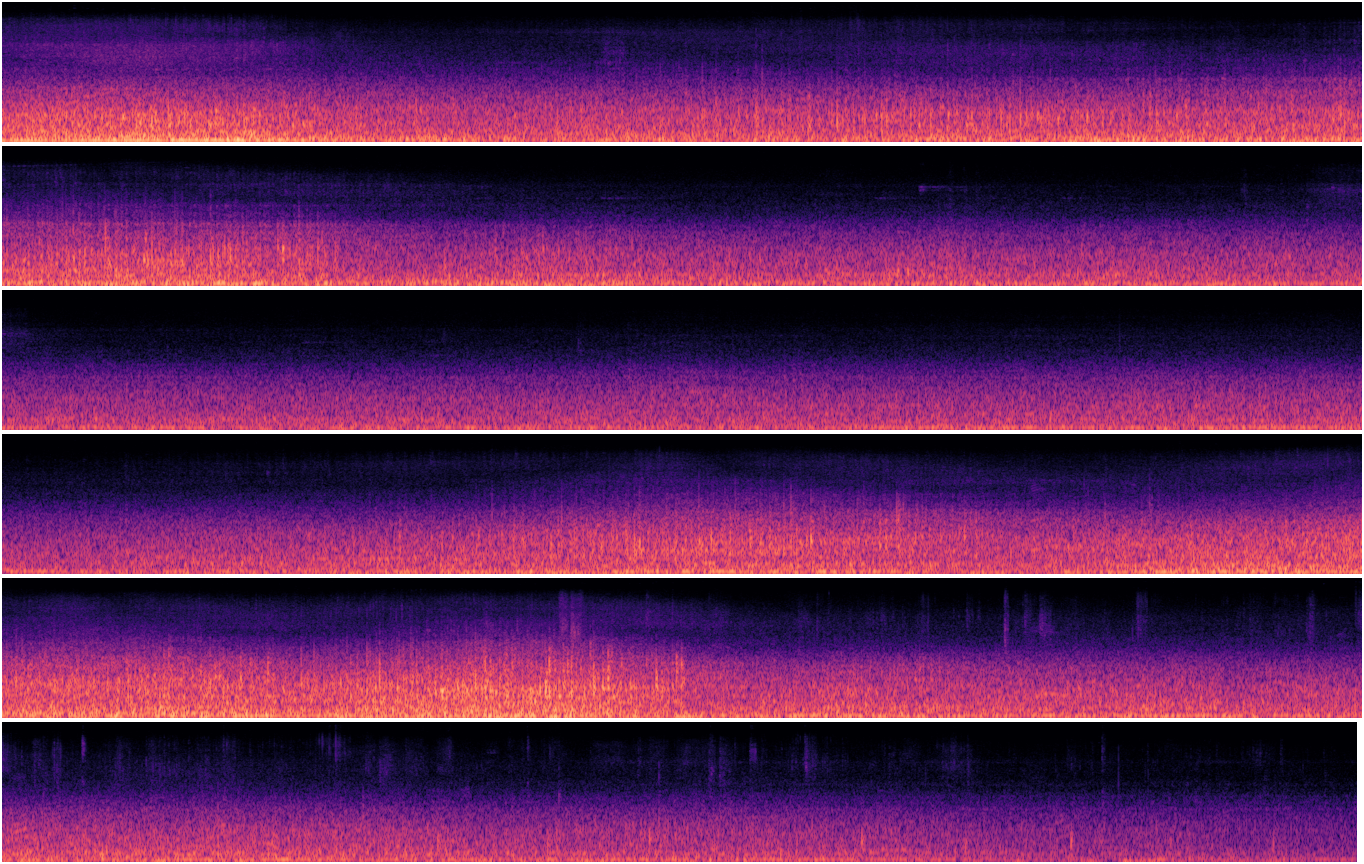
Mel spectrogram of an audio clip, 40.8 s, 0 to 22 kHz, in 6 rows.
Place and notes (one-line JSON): {"title": "Berlin: Vermessungspunkt Friedel- / Pflügerstraße - Klangvermessung Kreuzkölln ::: 19.12.2011 ::: 18:54", "date": "2011-12-19 18:54:00", "latitude": "52.49", "longitude": "13.43", "altitude": "40", "timezone": "Europe/Berlin"}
